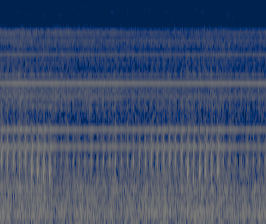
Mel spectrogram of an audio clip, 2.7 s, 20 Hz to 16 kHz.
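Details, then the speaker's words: Repaired Mercedes E420 electronic throttle body on a bench test: faint, steady electric buzz with a light crackle as the motor keeps adjusting to hold the plate at an angle; normal throttle actuator buzz. "can hear a little bit of like a crackling in there that's normal that's the step that's the motor keeps adjusting to keep the plate at certain angle"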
